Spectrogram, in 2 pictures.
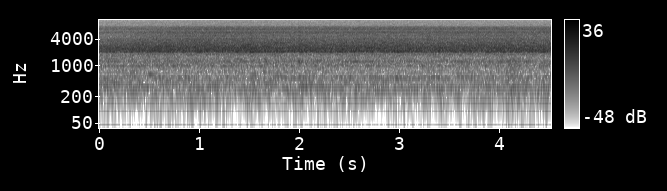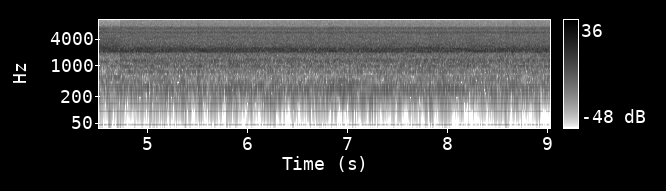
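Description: Sawmill machinery running with a steady whir and a high hiss, with no blade biting into wood.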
